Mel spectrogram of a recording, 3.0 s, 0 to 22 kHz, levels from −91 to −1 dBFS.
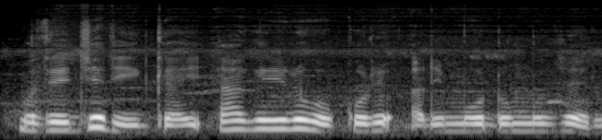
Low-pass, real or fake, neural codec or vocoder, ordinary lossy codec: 19.8 kHz; real; none; none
